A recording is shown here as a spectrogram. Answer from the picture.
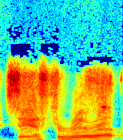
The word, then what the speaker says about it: sarsaparilla: So I, like how we're, we're we're narrowing in on the more important parts of the episode, like sarsaparilla. Oh, I said it right.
